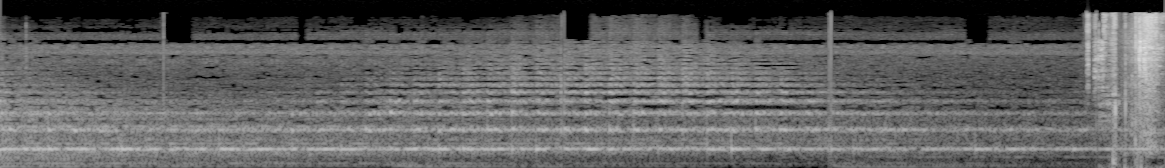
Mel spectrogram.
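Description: Background electronic music holding one long steady synth drone with overtones over a low rumble, slowly fading.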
